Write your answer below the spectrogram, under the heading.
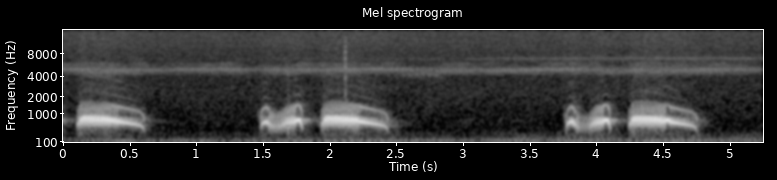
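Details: The clip opens with the tail of a long falling coo from a female spotted dove, followed by two full phrases. Each has short stuttering notes leading into a sustained, mellow, descending coo.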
